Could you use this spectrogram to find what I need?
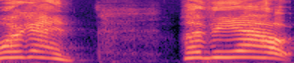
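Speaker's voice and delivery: mock shrill, very high, slowly drawn-out scream. Retelling how a man locked in a cage called his wife: imitating someone screaming. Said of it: "screaming for, uh, his wife".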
